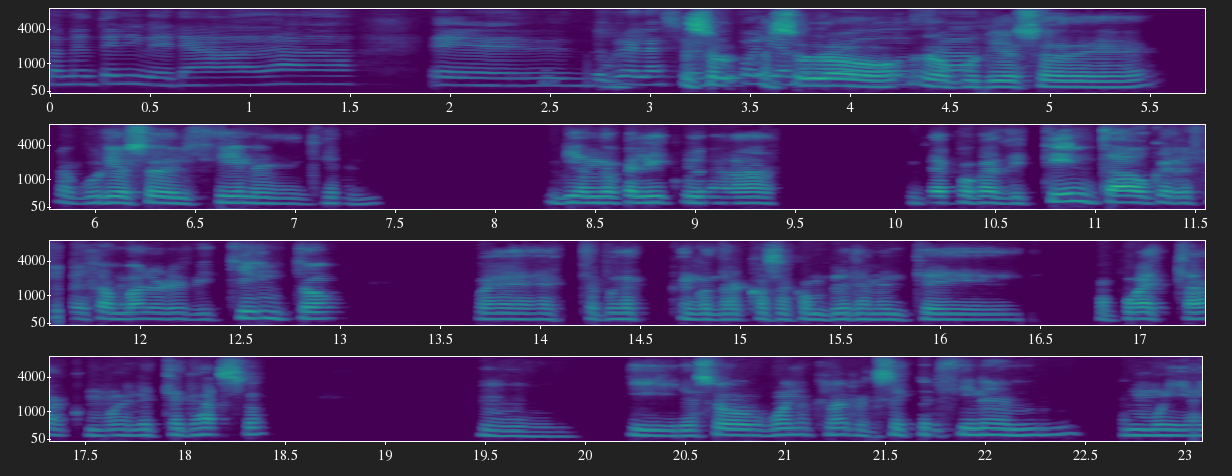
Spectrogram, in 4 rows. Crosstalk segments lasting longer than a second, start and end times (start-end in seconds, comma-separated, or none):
3.2-5.2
